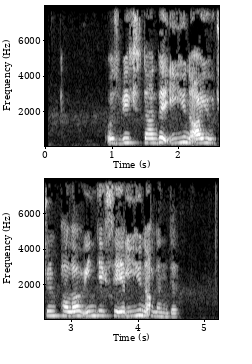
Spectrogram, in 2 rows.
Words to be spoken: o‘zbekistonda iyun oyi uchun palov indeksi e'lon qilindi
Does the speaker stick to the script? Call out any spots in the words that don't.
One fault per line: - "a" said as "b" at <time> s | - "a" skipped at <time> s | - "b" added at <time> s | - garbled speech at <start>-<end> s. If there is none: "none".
- "e'lon" said as "iyun" at 3.9 s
